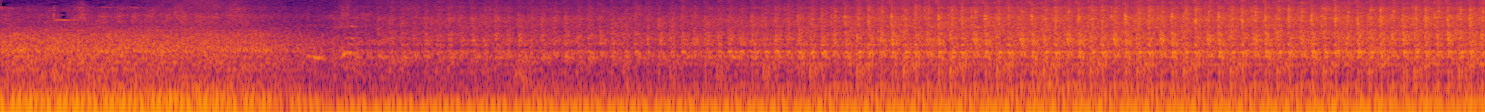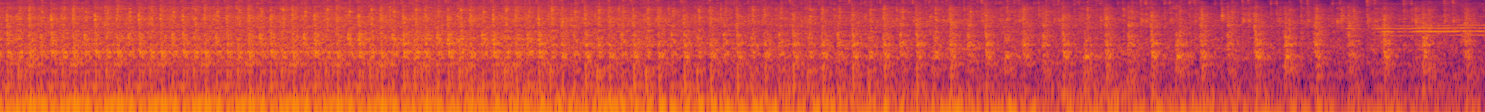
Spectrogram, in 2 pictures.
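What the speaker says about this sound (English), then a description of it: "That's how we turn up our engine in the boat" Boat engine idling on a broad, a steady close mechanical chug with a regular knocking pulse that holds evenly throughout and fades slightly at the end.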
